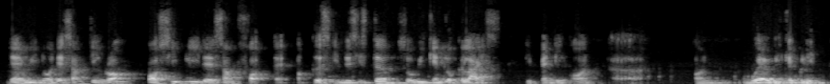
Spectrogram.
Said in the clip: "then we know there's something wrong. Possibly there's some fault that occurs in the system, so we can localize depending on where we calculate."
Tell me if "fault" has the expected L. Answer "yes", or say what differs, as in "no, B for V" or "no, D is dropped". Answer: no, L is dropped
